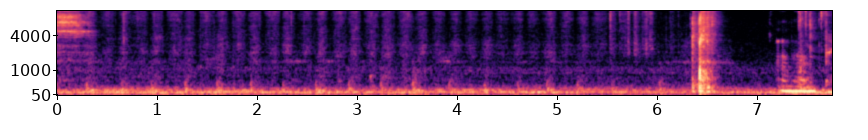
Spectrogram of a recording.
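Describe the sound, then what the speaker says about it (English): A burnishing tool rubs firmly back and forth over paper on a handmade mini album, giving soft rhythmic scraping strokes close up, with a brief sharper crinkle near the end. "Burnish this down, of course."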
